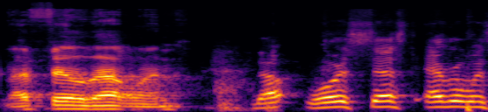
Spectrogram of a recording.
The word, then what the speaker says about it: Worcester: Worcester. Worcester. Do you know what we say here in Boston? No. It's Worcester. Worcester. Oh yeah, definitely not. Yep, I failed that one. No, Worcester.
